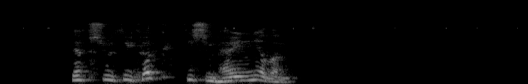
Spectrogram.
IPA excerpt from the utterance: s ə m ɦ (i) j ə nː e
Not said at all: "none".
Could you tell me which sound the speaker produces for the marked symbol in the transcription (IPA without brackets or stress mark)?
æ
